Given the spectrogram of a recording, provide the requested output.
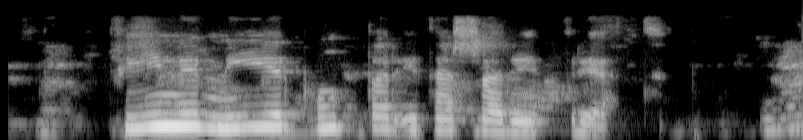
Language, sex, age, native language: Icelandic, female, 60-69, Icelandic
